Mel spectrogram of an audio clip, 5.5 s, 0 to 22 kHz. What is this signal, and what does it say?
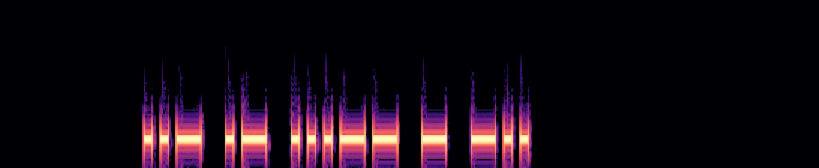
Morse code, heard as a keyed tone, about 22 wpm, 700 Hz. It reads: UA3TD
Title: DXCC-100 Call Signs - 5 Characters - Repeated 3x - 22wpm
